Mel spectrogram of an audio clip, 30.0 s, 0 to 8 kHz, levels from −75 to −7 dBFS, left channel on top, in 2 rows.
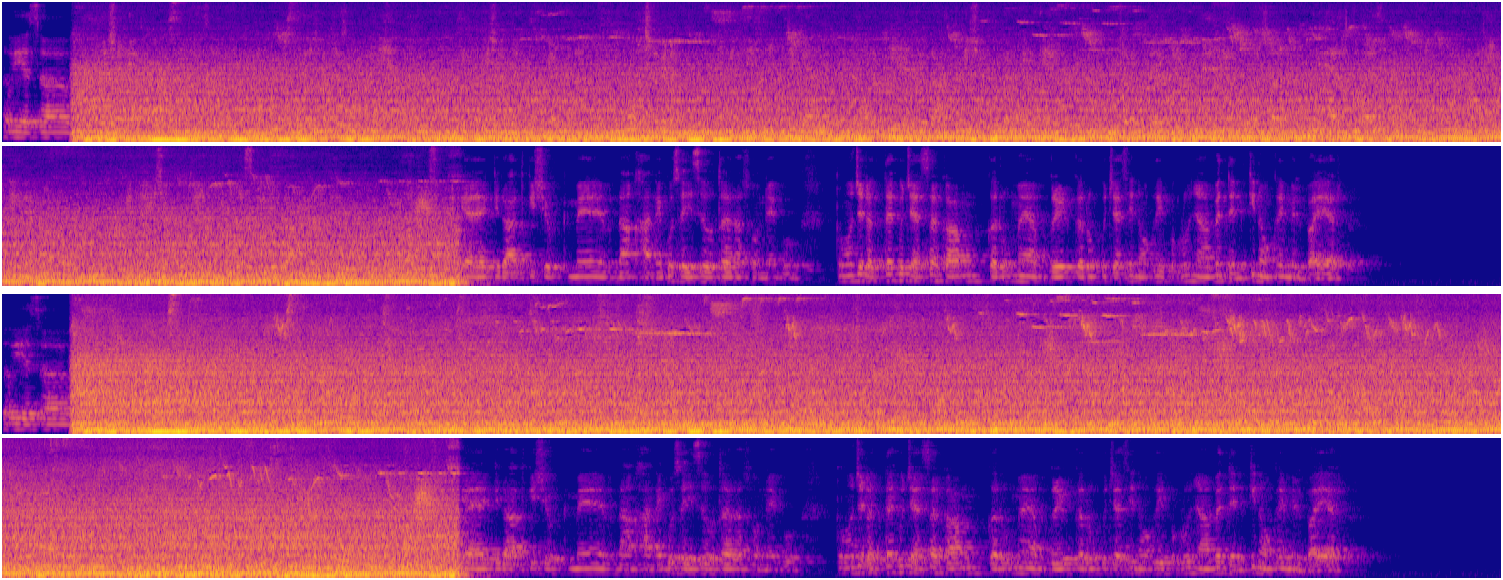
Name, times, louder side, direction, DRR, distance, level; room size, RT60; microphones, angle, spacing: voice 1, 0.0-28.4, left 1 dB, 85° left, 3 dB, 1.3 m, -37 dB
sound 1, 0.7-19.6, right 3 dB, 70° right, 0.4 m, -20 dB
5.5 x 5.0 x 5.7 m, 0.85 s
head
